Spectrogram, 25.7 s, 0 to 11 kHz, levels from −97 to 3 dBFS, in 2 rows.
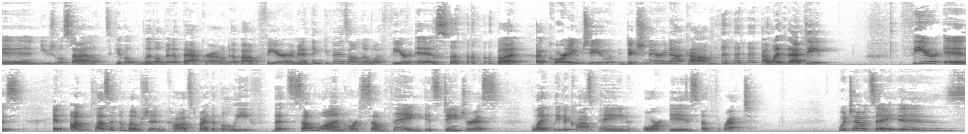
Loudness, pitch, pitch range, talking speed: -29 LUFS, 195 Hz, 180-245 Hz, 140 wpm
